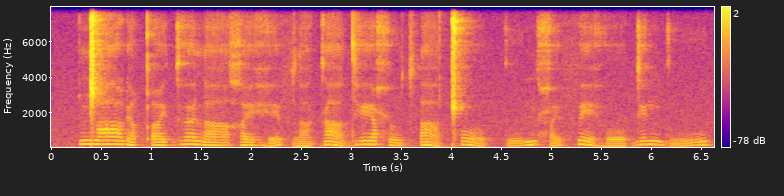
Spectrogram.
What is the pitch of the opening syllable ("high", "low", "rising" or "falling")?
high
